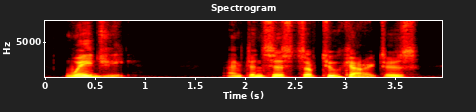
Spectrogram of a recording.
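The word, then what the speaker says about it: 危机: That outcome is reflected in the Chinese written character translated as crisis, which is pronounced weiji, and consists of two characters, the Chinese character wei, meaning danger, plus the Chinese character ji, meaning crucial occasion, critical point, opportunity.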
